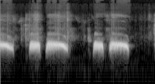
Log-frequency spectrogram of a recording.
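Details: Spotted dove song in the field-voice style, used to provoke fighting: loud hollow coos in short-long pairs, the long notes steady and gently falling, separated by clear pauses.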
